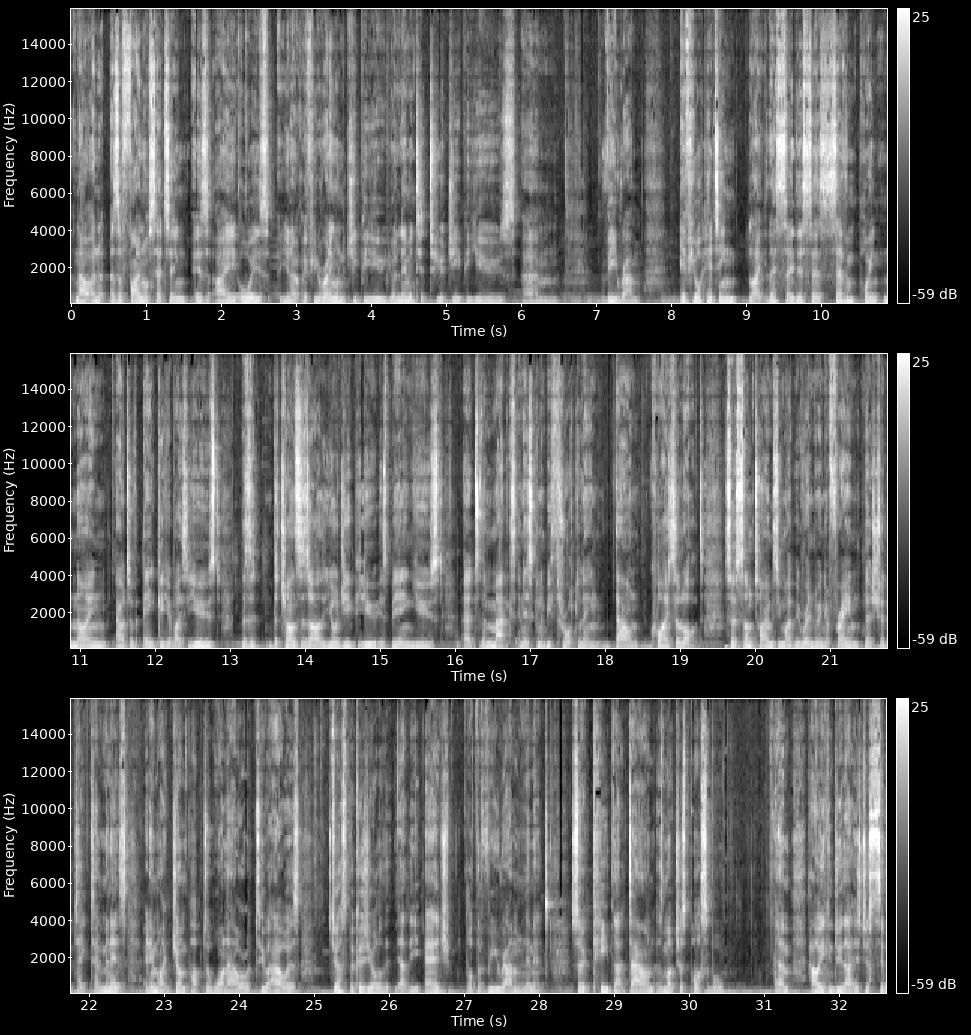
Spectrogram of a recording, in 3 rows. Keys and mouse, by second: 3.9 click, 4.3-5.0 drag.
